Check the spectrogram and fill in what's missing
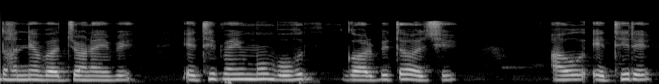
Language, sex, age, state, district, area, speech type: Odia, female, 18-30, Odisha, Kandhamal, rural, spontaneous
